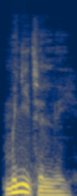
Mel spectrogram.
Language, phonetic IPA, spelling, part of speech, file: Russian, [ˈmnʲitʲɪlʲnɨj], мнительный, adjective, Ru-мнительный.ogg
- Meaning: 1. mistrustful, suspicious 2. hypochondriac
